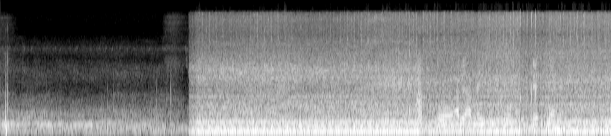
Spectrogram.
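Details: Older Nissan Maxima with a two-cylinder misfire traced to the ignition coil driver chip: engine fires at around four seconds and settles into a steady, even idle with no stumble or miss.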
